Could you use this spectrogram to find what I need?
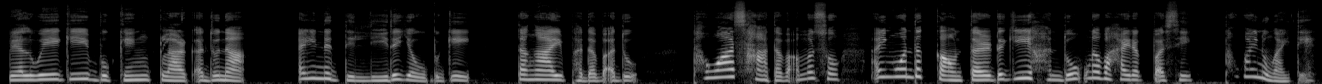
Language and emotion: Manipuri, sad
